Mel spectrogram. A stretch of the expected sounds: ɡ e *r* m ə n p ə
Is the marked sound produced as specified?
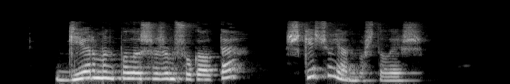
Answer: yes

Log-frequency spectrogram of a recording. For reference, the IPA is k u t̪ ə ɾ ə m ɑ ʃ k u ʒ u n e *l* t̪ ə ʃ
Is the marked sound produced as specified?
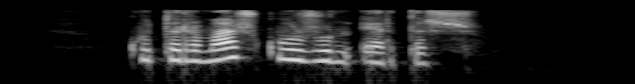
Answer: no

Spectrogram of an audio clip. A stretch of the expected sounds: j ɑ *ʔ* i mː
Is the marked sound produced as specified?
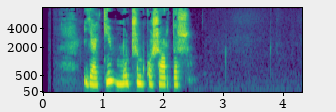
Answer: no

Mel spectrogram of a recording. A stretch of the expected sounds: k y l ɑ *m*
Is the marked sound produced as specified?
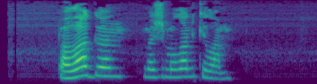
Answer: yes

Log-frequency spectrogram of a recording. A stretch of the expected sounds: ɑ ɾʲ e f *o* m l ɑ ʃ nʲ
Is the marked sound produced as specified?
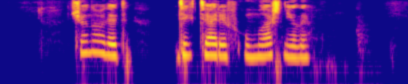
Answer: no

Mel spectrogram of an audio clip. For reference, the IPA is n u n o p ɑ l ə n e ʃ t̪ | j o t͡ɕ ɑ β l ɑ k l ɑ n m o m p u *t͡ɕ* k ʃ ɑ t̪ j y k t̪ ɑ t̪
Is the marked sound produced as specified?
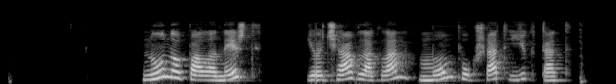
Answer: no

